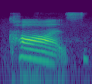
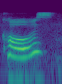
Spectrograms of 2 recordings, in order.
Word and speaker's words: cause: you say that one for me that is cause not cos cause cross yep so when you see a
